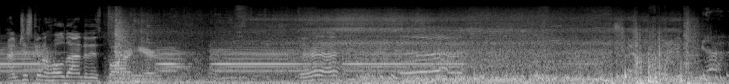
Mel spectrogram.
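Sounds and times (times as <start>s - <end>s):
speech: 0.1s - 2.3s, 3.0s - 5.6s
sharp crackling bursts: 1.0s - 7.2s
warbling electronic whine: 2.1s - 6.9s.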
